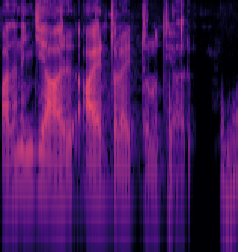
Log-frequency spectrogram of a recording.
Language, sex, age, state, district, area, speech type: Tamil, male, 18-30, Tamil Nadu, Namakkal, rural, spontaneous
